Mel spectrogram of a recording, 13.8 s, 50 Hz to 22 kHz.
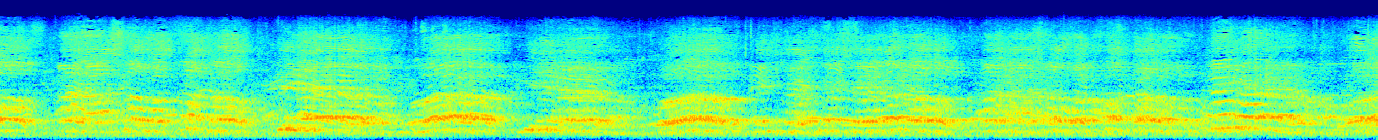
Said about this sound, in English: The noise behind me is 3,000 Arsenal fans singing We Ate Tottenham and singing songs about Robin Van Persie.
